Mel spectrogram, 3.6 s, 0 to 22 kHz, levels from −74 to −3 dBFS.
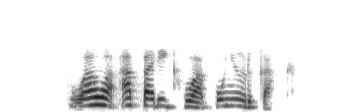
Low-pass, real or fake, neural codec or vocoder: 3.6 kHz; real; none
